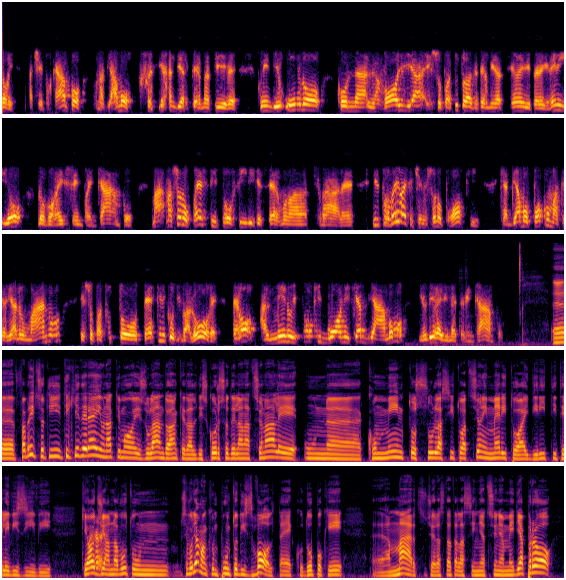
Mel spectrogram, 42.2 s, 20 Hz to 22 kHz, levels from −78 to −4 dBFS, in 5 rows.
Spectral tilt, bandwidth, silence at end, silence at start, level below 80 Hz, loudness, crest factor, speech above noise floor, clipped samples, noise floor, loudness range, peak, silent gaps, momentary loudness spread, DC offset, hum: -5.5 dB/octave; 16 kHz; 0.2 s; 0 s; -48 dBFS; -18 LUFS; 16 dB; 21 dB; under 0.1%; -38 dBFS; 3 LU; -2 dBFS; none; 9 LU; under 0.1%; none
